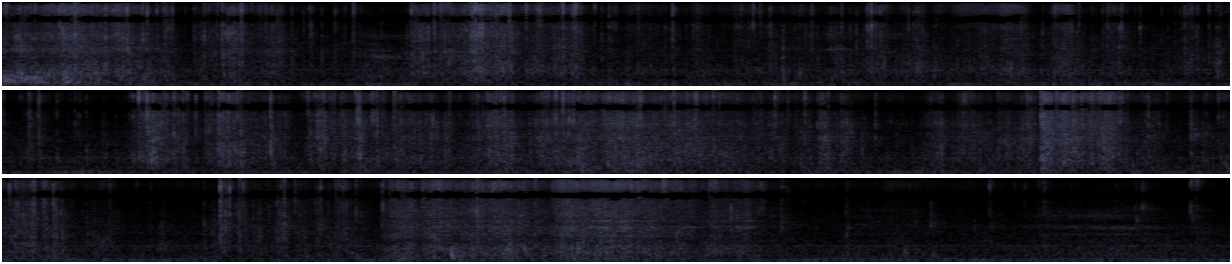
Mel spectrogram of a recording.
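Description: Clear plastic packaging crinkling and rustling as a T-shirt is pulled out of it and shaken open. The crinkling comes and goes, loudest in the middle and fading near the end.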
